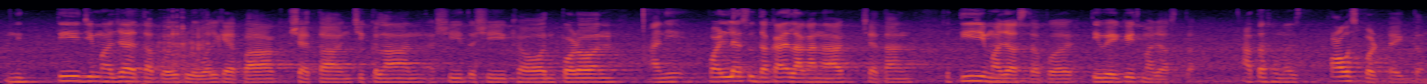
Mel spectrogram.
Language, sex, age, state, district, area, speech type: Goan Konkani, male, 18-30, Goa, Bardez, urban, spontaneous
